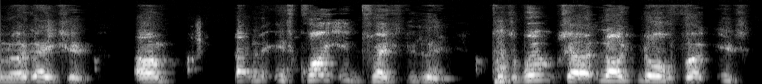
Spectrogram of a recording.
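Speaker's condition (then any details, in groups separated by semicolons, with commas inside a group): Cerebral palsy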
